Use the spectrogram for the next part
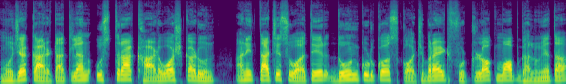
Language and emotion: Goan Konkani, neutral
